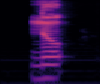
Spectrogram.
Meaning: abbreviation of numéro (“number”)
- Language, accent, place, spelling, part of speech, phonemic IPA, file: French, France, Lyon, no, noun, /no/, LL-Q150 (fra)-no.wav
